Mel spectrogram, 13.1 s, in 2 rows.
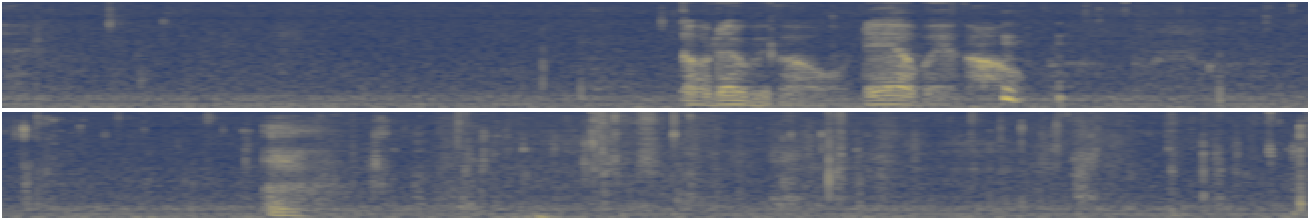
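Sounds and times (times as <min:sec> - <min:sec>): chewing and lip smacks: 0:05.3 - 0:13.0.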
